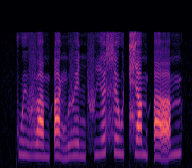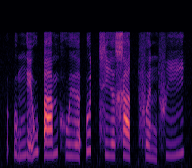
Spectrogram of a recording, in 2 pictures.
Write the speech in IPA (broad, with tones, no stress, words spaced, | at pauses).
kwɨ˨˩va˨˩mʔa˧˩ŋ ve˨˩nfi˨˦ə̯sə˧wt͡ɕa˧m ʔa̰˧˥m | ʔṵ˧˨ŋḛ˧˥wʔa˨˦mhwɨ˨˩ə̯ ʔu˦˥t̚si˨˩ə̯xa˨˩t̚ fə˧˩nfi˨˦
